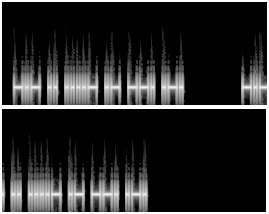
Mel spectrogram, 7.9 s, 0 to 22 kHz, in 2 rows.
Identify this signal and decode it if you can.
Morse code, heard as a keyed tone, about 28 wpm, 700 Hz. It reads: KI4AGR KI4AGR
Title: USA Call Signs - 6 Characters - Repeated 2x - 28wpm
